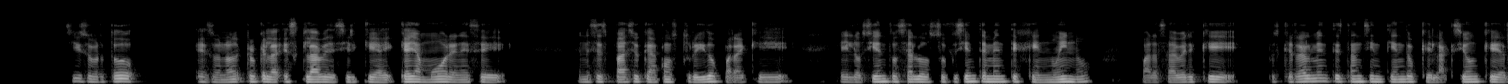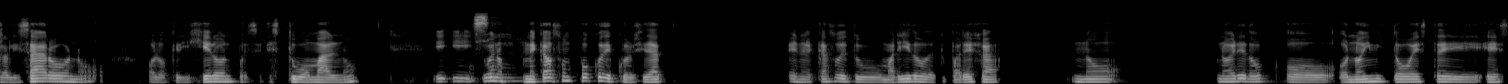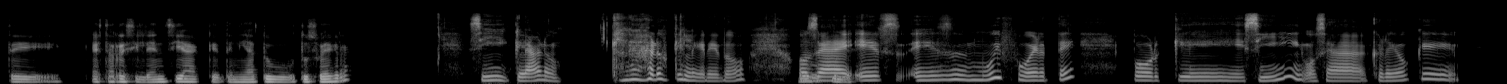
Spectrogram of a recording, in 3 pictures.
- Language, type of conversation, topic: Spanish, podcast, ¿Cómo piden disculpas en tu hogar?
- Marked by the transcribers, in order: laughing while speaking: "claro que le heredó"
